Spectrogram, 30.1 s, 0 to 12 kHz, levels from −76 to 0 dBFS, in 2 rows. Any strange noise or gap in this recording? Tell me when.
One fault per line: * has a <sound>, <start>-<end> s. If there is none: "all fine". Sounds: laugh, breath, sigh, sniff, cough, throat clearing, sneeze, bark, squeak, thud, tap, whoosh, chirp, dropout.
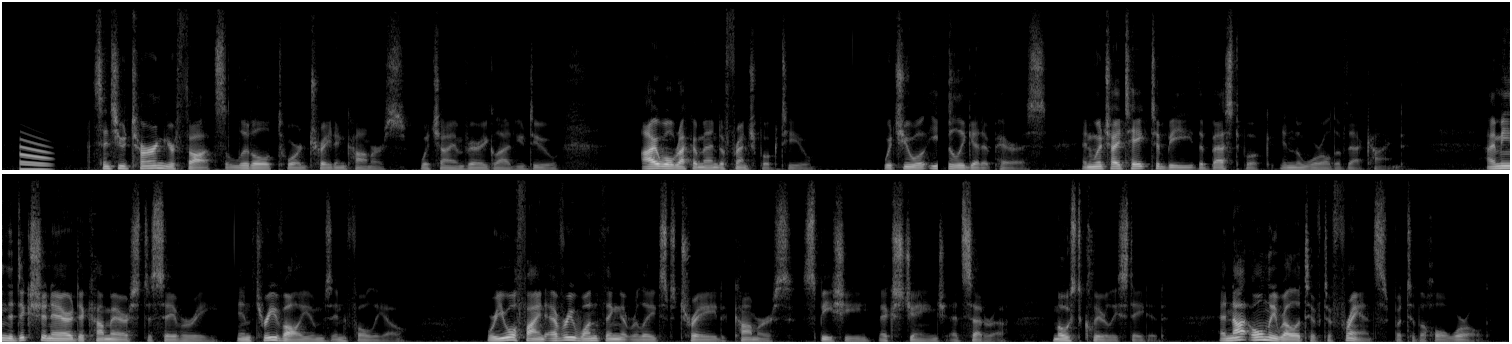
* has a chirp, 0.2-0.5 s
* has a dropout, 9.3-9.5 s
